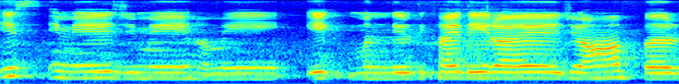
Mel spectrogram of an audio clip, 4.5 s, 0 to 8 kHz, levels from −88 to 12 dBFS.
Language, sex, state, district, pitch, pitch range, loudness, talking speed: Hindi, female, Uttar Pradesh, Budaun, 215 Hz, 205-230 Hz, -16 LUFS, 170 wpm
